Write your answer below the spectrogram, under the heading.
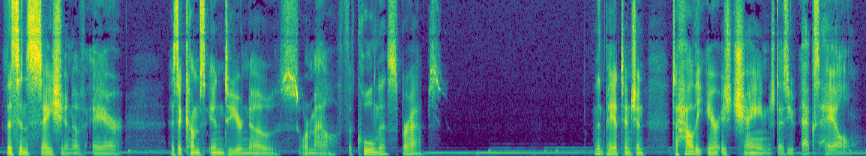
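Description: Music plays in the background as a man speaks at a very slow pace in a very deep, low voice. His tone is calm and soothing, with ordinary pitch variation. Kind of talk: guided contemplative prayer meditation, gently instructing breath awareness. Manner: slow, calm and soothing with long pauses; gentle, reassuring and permissive tone.

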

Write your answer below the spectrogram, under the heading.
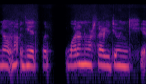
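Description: A woman at medium pitch talks at a fairly quick pace in a dark, mellow, somewhat breathy tone, her intonation monotone and flat, the sound dry and close with no echo. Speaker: student writer. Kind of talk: reading aloud.

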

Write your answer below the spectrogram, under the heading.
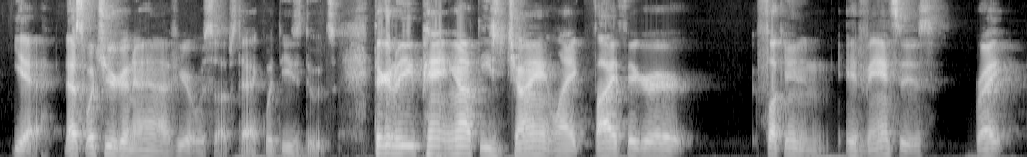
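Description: Speaking at a fairly slow pace with an American accent, the voice shows ordinary pitch variation. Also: man, medium pitch for a man. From Houston, Texas. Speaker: comics podcast host. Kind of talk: casual solo commentary. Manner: halting, many repetitions and fillers.

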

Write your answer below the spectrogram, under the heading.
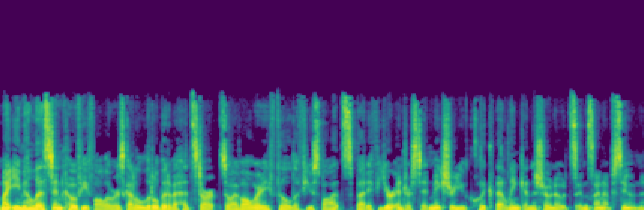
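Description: A woman with a very deep, low pitch and vocal fry talks at a very fast pace with hardly any pauses. Her intonation is lively, and the background is quiet. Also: dry, close sound with no echo. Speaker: podcast host. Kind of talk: solo podcast monologue.

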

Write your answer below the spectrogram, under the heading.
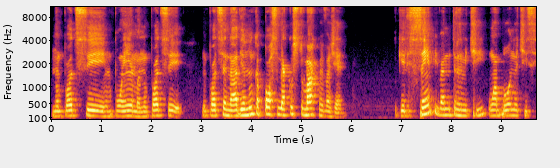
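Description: Using a plain, everyday voice, a man talks at a moderate pace, his pitch varying in an ordinary way. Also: fairly high pitch for a man, very clean recording, silent background. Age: 30s. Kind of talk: interview testimony.

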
